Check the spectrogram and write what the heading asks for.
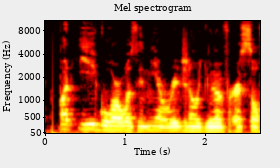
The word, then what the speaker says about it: Igor: waiting for speaking of Igor I know him best from Young Frankenstein or perhaps is it I gore you must be Igor now it's pronounced I go but they told me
